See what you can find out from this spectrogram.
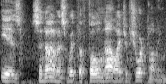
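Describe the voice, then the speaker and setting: A man's medium-pitched, fairly even delivery amid noticeable background noise and audible room echo. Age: 60s. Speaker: pastor. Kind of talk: bible study discussion. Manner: halting.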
